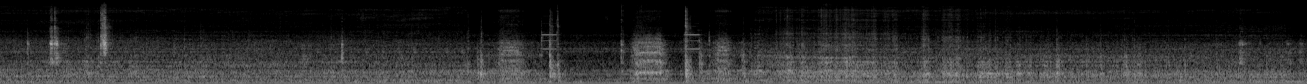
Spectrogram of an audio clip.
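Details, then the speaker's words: Cricut Explore Air 2 cutting machine while cutting: uneven crunching scratch over motor whir, bursts coming and going; scratching noise, cause not determined. "it's that noise, that crunch, whatever noise, that scratching noise. You hear it?"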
